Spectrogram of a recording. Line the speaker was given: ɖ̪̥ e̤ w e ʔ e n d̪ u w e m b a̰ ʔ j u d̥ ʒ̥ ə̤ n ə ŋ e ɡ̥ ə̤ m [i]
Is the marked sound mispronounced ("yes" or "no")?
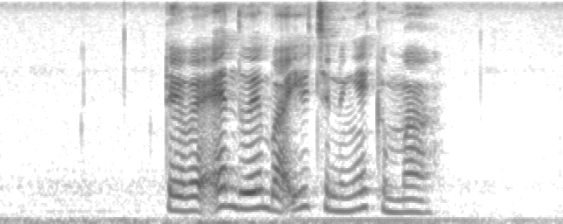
yes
